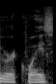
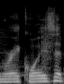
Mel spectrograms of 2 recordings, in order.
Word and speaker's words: Rayquaza: the correct one but Rayquaza I think just flows better like qu I mean yeah I said qu or Quay is the correct pronunciation for the middle but I just like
